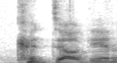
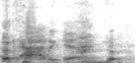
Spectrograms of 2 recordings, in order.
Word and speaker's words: Cadogan: Cadogan Hall, that's how you say it, and I've learned that.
